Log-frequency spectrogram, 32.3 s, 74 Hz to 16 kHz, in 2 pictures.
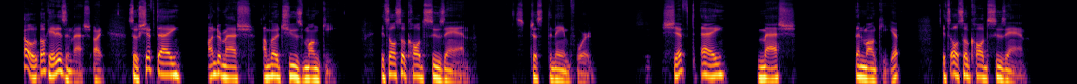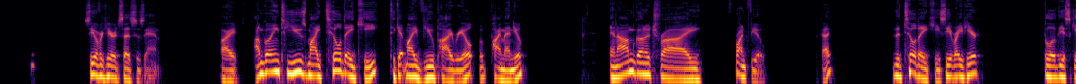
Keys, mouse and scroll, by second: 9.2 middle click, 9.2-9.5 scroll up 2, 19.5 `, 24.4 `, 28.7 click, 29.9 `.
